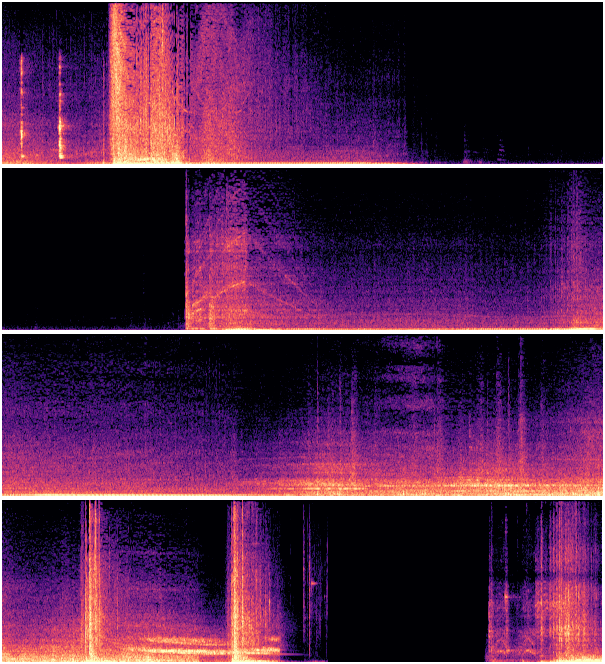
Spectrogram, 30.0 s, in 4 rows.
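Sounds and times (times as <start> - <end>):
car engine running and revving: 10.2 - 23.1.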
